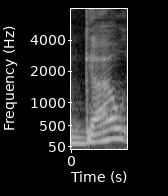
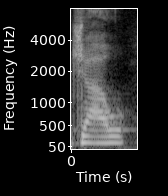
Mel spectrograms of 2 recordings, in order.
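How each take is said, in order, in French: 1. Le mot commence par un G dur. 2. Le mot commence par un son J. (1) "Au lieu de dire Gao" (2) "ils disent Jiao"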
